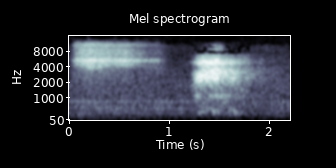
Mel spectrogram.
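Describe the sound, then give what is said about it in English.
A person breathing in deeply during a guided breathing exercise. Two soft, airy breath sounds: a longer one first, then a shorter, slightly louder one. The breaths are quiet and no one speaks over them. “so let's breathe in”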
